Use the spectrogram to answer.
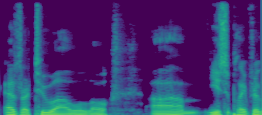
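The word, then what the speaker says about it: Esera Tuaolo: I keep saying his name wrong. Ezra Tuaolo.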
